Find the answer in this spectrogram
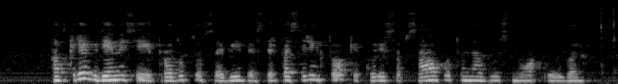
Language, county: Lithuanian, Klaipėda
